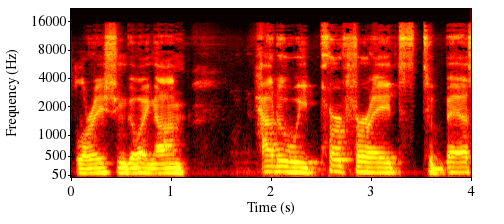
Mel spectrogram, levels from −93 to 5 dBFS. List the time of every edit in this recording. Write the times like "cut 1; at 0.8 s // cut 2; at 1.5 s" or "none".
none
